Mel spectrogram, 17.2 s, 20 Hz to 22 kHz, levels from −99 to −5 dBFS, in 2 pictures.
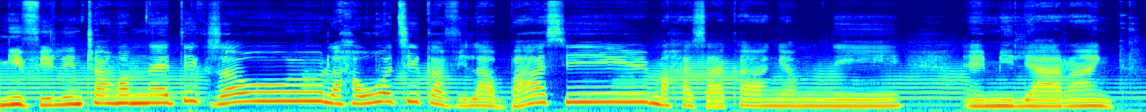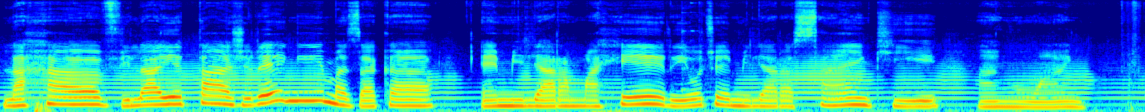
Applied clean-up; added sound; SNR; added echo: none; Trumpet; 17 dB; none.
